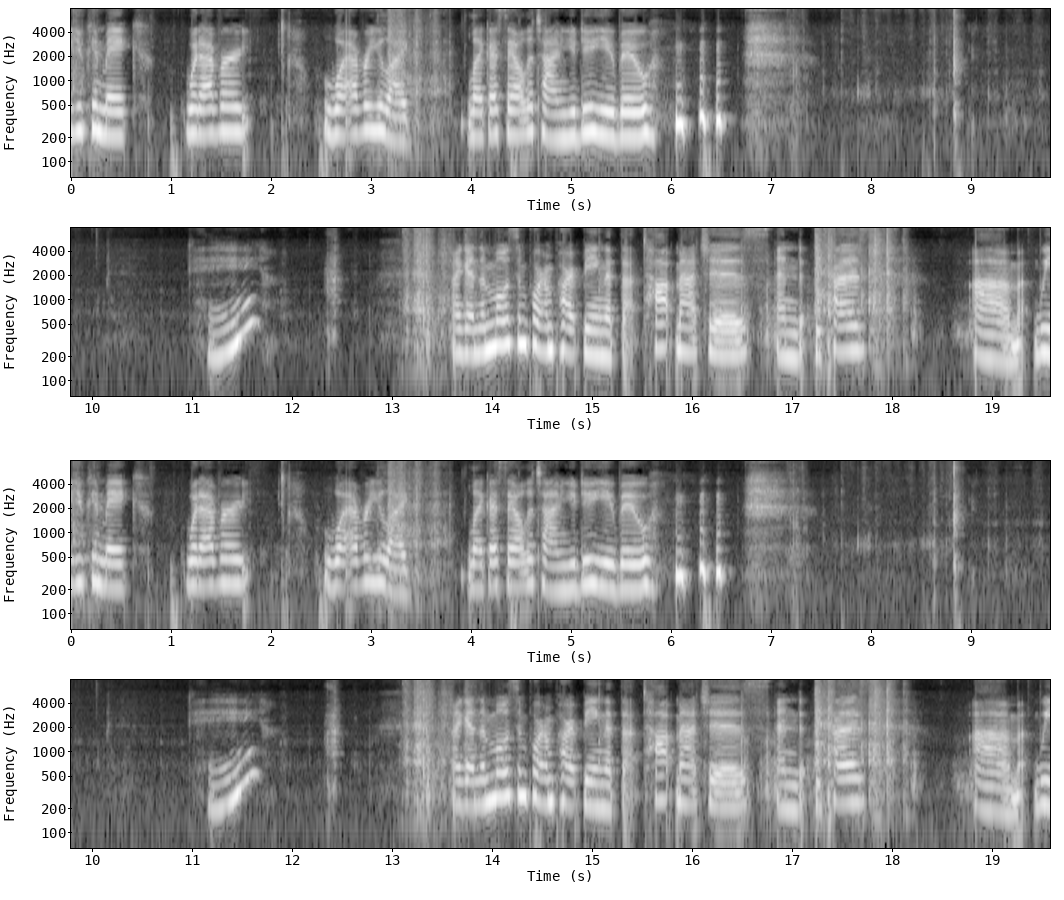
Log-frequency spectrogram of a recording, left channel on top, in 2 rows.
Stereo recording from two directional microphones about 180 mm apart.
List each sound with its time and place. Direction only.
0.0 s speech: 50° left (ahead or behind)
10.9 s a sound: 50° left (ahead or behind)
13.6 s speech: 50° left (ahead or behind)
18.7 s speech: 45° left (ahead or behind)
